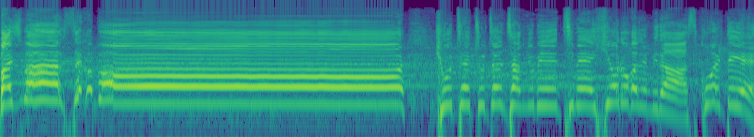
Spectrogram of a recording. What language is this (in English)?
Korean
